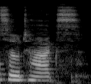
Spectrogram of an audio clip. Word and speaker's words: Sotox: It's called Sotox because it rhymes with Botox, and it does great things for your skin in a natural way, like Botox does, I guess.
